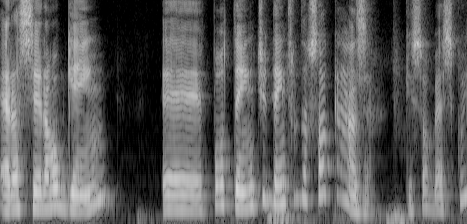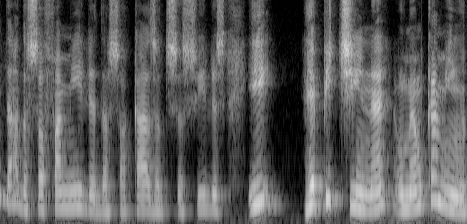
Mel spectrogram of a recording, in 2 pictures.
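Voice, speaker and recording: Very wide pitch swings at a fairly slow pace on a very clean recording with a silent background. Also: woman, fairly high pitch for a woman. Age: 60s. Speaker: textile artist. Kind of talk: podcast interview.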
